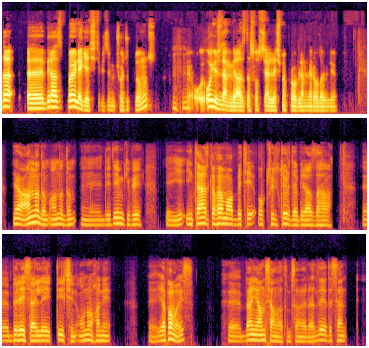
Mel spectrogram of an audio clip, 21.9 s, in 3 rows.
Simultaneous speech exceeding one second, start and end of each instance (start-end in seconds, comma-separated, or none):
none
